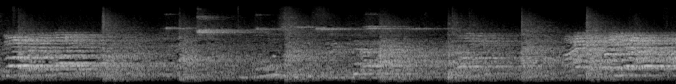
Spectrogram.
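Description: A basketball is dribbled on a wooden floor.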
